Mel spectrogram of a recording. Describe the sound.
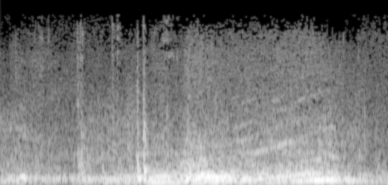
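A car engine revs as the car pulls away onto a road at night. The mid-pitched engine drone swells louder and holds steady for several seconds, with no voices.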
